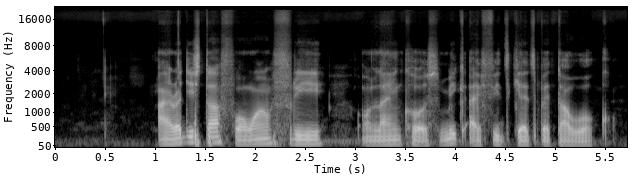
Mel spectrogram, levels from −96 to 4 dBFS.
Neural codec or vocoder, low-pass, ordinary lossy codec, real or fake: autoencoder, 48 kHz, 128 numbers a frame, DAC-VAE, trained on Japanese speech; none; none; fake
